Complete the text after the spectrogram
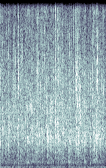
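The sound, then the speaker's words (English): An audience giving God a hand clap of praise, many hands clapping at once in a dense, even crackle that holds steady for a couple of seconds with no voices over it. “Do you give God a hand clap of praise right there?”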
